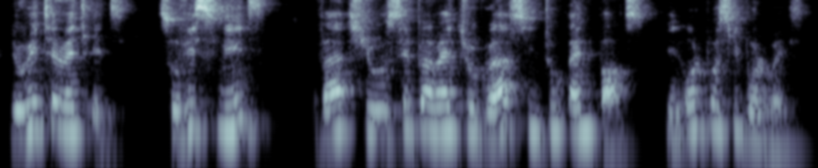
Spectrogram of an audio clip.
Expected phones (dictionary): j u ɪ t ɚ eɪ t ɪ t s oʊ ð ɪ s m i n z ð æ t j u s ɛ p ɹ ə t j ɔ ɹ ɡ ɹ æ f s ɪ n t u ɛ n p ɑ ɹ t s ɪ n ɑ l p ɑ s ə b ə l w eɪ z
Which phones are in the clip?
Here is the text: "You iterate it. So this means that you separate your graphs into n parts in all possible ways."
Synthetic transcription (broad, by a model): j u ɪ t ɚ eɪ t ɪ t s oʊ ð ɪ s m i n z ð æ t j u s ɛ p ɹ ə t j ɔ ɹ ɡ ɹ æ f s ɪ n t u ɛ n p ɑ ɹ t s ɪ n ɑ l p ɑ s ə b ə l w eɪ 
